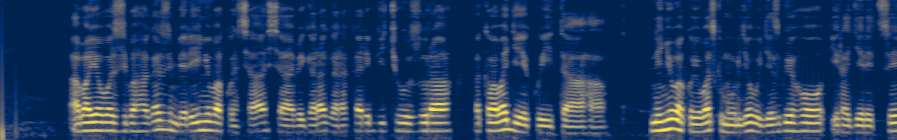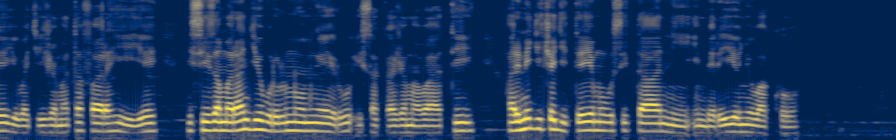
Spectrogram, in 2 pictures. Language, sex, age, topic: Kinyarwanda, male, 18-24, education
